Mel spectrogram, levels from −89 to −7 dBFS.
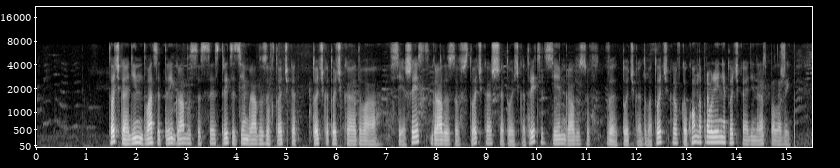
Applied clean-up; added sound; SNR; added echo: none; none; none; none.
